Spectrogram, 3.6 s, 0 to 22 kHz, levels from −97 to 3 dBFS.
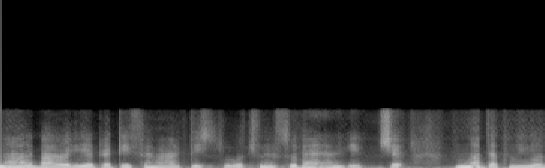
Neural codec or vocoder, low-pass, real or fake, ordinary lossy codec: codec, 16 kHz, 0.5 kbps, FreqCodec, smaller model; none; fake; none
